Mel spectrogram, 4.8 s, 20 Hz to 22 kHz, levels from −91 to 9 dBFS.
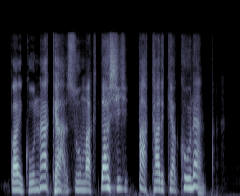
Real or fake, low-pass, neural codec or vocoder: fake; 10.8 kHz; codec, 16 kHz in and 24 kHz out, 0.4 kbps, LongCat-Audio-Codec, four codebook decoder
